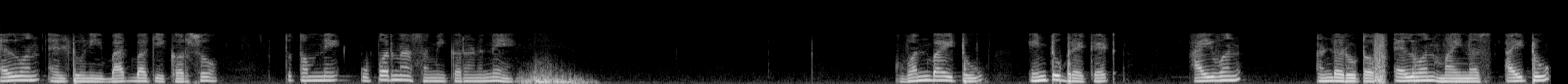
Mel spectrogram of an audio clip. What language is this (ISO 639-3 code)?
guj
